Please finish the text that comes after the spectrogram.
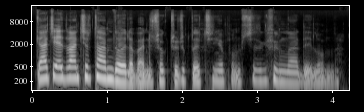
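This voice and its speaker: A woman's voice: mid-range voice, fast, gravelly, mellow, no room sound, studio quality. A woman, co-hosting a podcast in casual, opinionated chat. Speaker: podcast co-host.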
